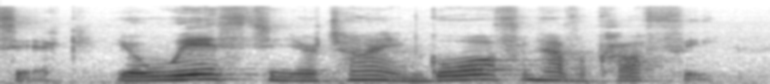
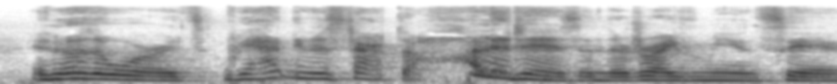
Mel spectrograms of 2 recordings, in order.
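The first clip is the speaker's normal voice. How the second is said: ordinary talk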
